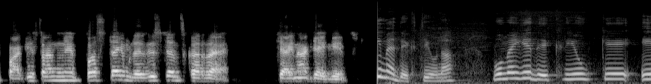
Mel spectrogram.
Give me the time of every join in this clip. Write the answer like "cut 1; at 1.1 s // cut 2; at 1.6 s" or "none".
cut 1; at 3.6 s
